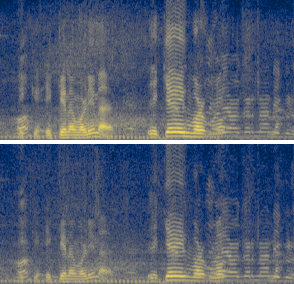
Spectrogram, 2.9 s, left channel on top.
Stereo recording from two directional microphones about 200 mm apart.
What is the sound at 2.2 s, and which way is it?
Speech, 50° right (ahead or behind).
